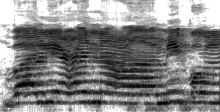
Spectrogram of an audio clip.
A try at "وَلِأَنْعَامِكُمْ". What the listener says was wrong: हमजा के ऊपर आइन नहीं निकालनी, वलिअनआमिकुम।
